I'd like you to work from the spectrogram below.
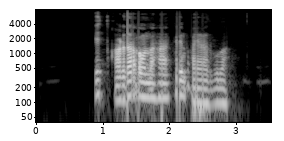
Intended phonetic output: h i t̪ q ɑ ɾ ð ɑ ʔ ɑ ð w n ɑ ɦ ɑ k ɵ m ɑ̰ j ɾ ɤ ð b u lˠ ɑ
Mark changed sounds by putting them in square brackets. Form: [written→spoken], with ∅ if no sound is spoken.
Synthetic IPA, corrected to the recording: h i t̪ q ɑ ɾ ð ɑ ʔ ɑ [ð→∅] w n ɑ ɦ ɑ k ɵ [m→n] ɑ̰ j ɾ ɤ ð b u lˠ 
